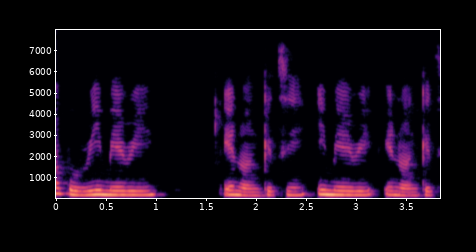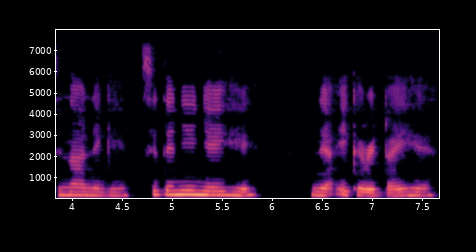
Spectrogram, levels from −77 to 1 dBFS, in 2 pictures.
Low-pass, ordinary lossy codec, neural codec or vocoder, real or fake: 7.2 kHz; none; none; real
